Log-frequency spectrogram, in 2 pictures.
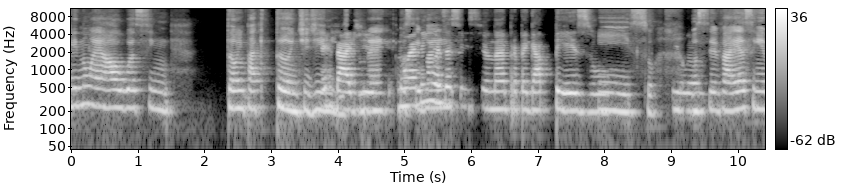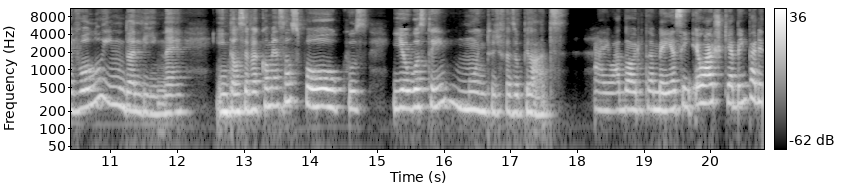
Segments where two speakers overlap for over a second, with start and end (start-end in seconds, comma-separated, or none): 3.8-5.8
